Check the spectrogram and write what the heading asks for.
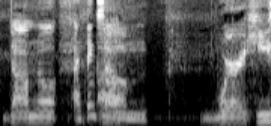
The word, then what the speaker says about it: Domhnall: There's this really disturbing scene in the movie too, where Caleb, how do you pronounce his name? Domhnall? Domhnall.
